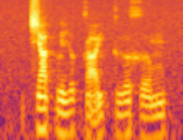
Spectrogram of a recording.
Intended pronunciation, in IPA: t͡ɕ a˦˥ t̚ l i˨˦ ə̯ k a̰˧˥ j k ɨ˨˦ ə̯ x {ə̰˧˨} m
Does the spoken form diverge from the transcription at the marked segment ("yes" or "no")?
yes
